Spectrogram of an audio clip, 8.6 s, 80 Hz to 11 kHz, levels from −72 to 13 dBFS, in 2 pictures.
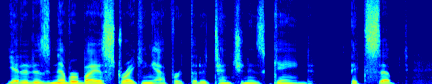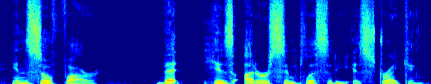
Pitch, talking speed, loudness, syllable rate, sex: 135 Hz, 155 wpm, -21 LUFS, 4.9 syllables/s, male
